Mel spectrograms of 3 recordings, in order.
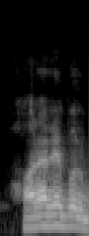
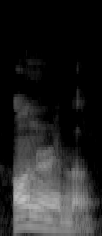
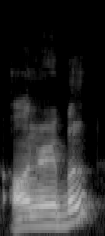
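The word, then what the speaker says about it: honourable: হয়, এখানে কিন্তু আমরা হনারেবল বলছি না, এখানে কিন্তু আমরা হনেস্ট বলছি না, আমরা কি বলছি? অনারেবল, honest. তাহলে এইচ এর মতো উচ্চারিত হচ্ছে না, এখানে কিসের মতো উচ্চারণ হচ্ছে?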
